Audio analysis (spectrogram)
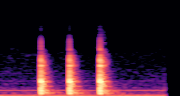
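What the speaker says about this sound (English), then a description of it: "He knocked on the door." Three evenly spaced knocks on a wooden door, crisp and fairly close, with a quiet steady hum beneath and nothing else.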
